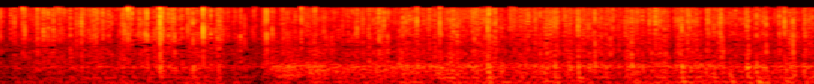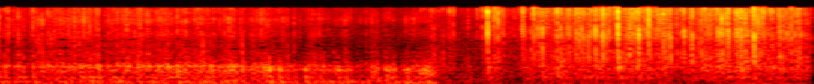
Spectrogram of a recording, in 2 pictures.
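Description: Long nails scratch fast over the sides and top of a dark foam microphone windscreen, making a dense, continuous crackling and rustling with a full low end and bright hiss. The scratching briefly drops out near the end, then starts again just as steadily.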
